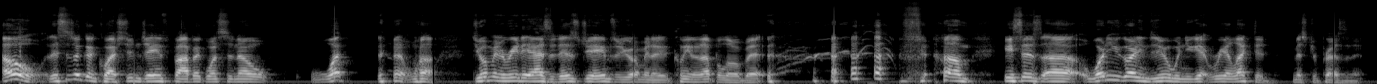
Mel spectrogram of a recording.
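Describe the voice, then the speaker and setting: A man's voice: mid-range voice, animated, normal speed, a bit bright. Man hosting a casual live stream. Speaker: live-stream show host. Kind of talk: casual comic interview, relaying chat questions.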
